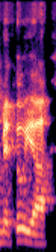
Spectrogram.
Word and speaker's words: Mchooyah: And that's a funny story because that's pronounced Mikuya.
